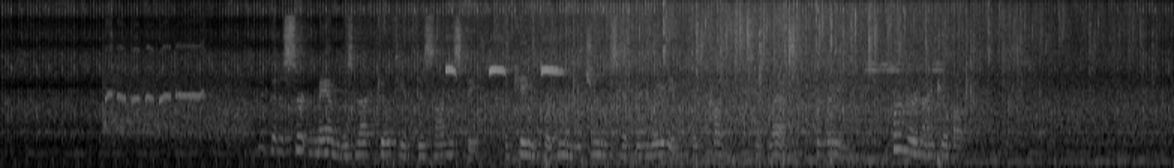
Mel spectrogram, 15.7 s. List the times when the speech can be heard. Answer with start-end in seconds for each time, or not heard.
3.4-13.1.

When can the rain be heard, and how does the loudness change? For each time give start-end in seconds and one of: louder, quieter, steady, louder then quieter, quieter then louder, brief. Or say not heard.
4.5-15.6 louder then quieter.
